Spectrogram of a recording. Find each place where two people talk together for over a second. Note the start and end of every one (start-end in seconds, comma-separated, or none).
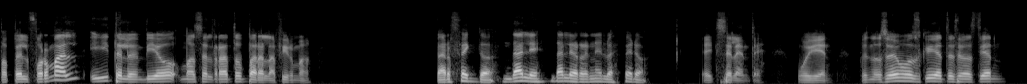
none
